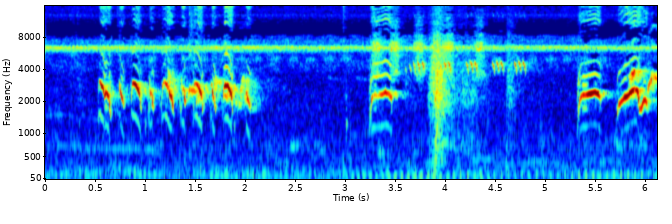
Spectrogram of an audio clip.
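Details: Caged Chinese hwamei, two months in the cage, morning song practice: a fast series of repeated rising whistled notes, a pause, a burst of noise, then more loud slurred whistles, with a steady high whine throughout.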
